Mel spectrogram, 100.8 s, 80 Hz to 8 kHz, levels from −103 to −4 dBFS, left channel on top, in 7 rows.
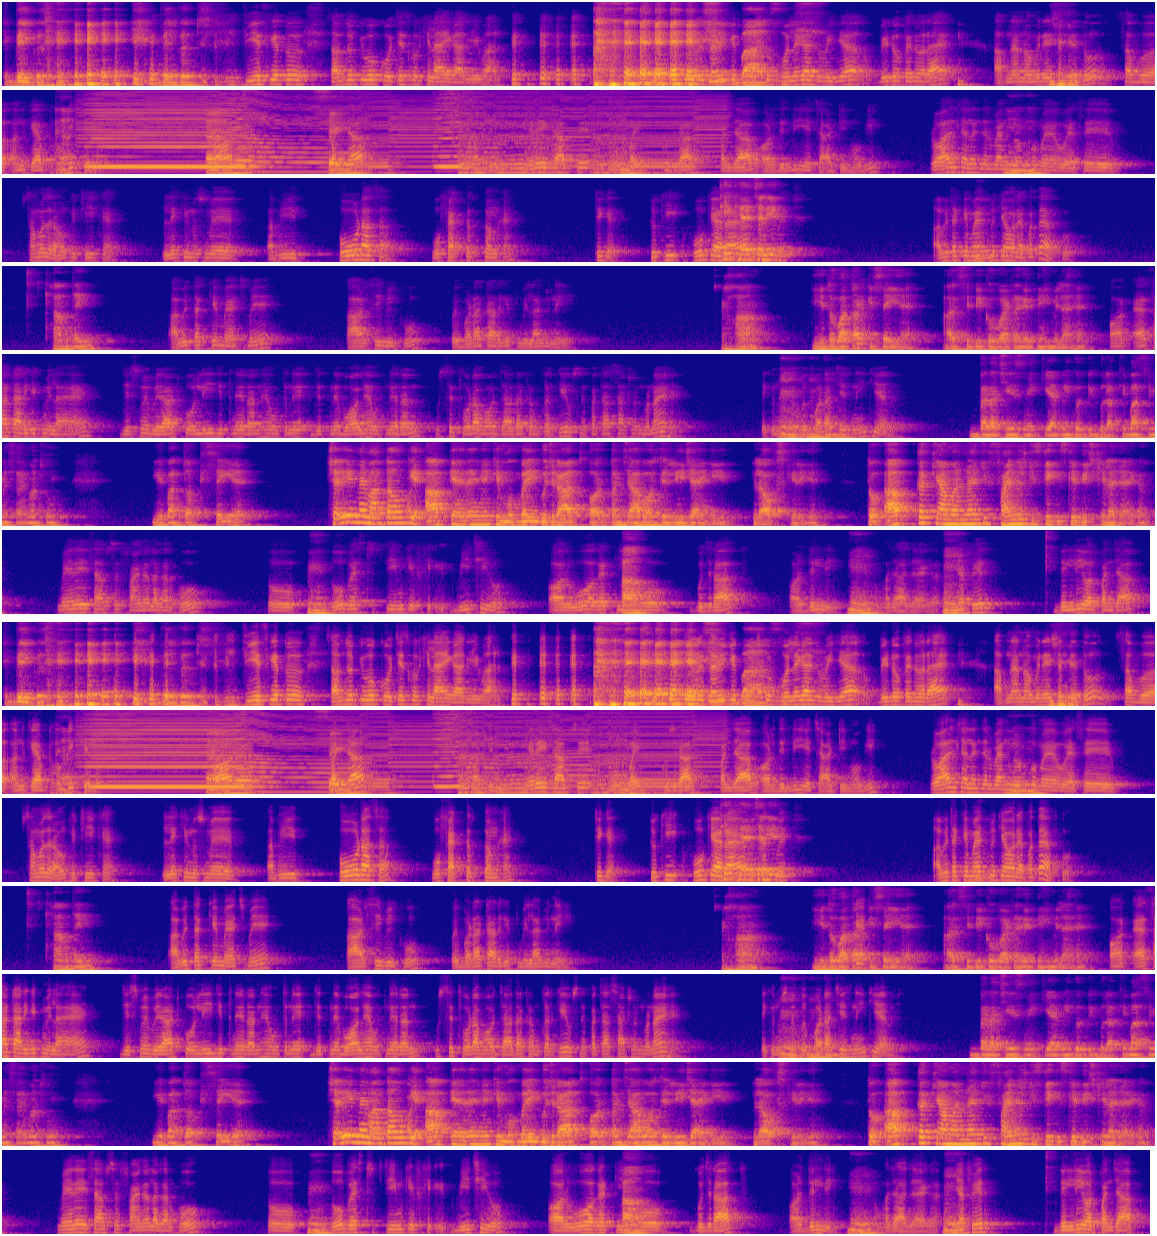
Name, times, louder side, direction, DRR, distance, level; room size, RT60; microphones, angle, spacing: voice 1, 0.1-2.4 7.4-9.6 13.1-13.4 15.1-15.3 17.0-17.3 18.4-18.8 22.1-22.3 26.9-27.4 37.8-38.5 41.0-41.2 43.9-44.4 52.2-52.7 53.4-54.6 55.0-56.8 67.3-68.2 69.7-72.8 73.9-75.1 76.1-81.2 81.4-82.3 82.9-86.4 90.3-90.6 94.2-94.5 97.0-97.4 98.2-98.5, left 1 dB, 30° left, 2 dB, 0.7 m, -30 dB
voice 2, 1.4-1.8 2.5-7.2 8.3-11.8 12.4-15.7 17.0-17.6 18.5-19.0 20.3-23.1 23.4-25.3 26.0-28.3 29.1-30.2 30.8-31.7 32.1-32.5 33.0-33.7 34.2-35.2 36.2-36.5 36.9-38.6 40.5-42.2 45.3-46.6 47.5-48.4 48.9-50.3 53.9-54.0 57.1-58.7 59.1-66.1 67.1-68.8 77.1-77.2 87.2-88.9 89.8-90.2 90.4-92.7 93.3-94.7 95.1-95.6 96.3-96.9 97.4-98.8 99.6-100.6, right 3 dB, 75° right, 11 dB, 0.6 m, -36 dB
sound 1, 15.3-23.5, left 1 dB, 10° right, 1.7 m, -33 dB
8.5 x 8.1 x 3.5 m, 0.70 s
head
